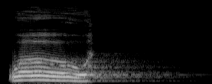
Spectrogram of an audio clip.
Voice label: Horse Stop Walk Adult; Warframe; Duviri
